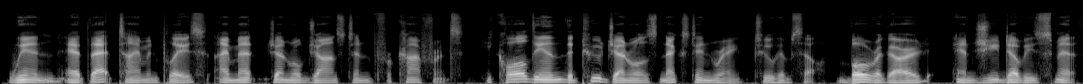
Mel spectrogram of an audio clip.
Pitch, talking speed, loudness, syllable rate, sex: 100 Hz, 155 wpm, -21 LUFS, 4.1 syllables/s, male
